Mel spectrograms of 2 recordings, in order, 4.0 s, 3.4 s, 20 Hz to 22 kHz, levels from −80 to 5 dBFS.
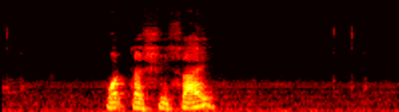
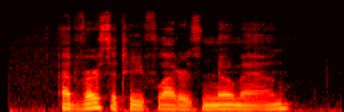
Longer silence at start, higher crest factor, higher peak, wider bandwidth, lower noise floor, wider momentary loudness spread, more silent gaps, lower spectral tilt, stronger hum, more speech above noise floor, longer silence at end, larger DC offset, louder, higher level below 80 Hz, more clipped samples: first, 1.05 s vs 0.1 s; about the same, 22 dB vs 18 dB; first, -2 dBFS vs -14 dBFS; about the same, 14.5 kHz vs 15.5 kHz; about the same, -55 dBFS vs -53 dBFS; first, 17 LU vs 7 LU; neither; about the same, -7 dB/octave vs -6.5 dB/octave; neither; first, 36 dB vs 22 dB; first, 1.85 s vs 0.1 s; neither; first, -19 LUFS vs -32 LUFS; about the same, -52 dBFS vs -56 dBFS; neither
